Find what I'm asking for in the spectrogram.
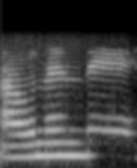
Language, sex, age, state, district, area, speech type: Telugu, female, 45-60, Andhra Pradesh, West Godavari, rural, conversation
